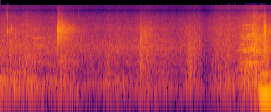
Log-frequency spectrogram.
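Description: Quiet room noise over a low steady hum, with a sharp knock about a second in and a lighter one about two seconds in.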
